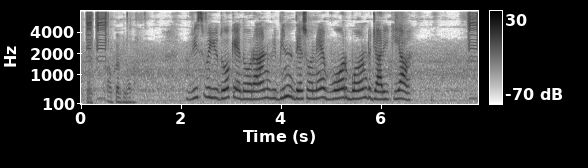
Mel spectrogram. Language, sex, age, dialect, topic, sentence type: Hindi, male, 36-40, Hindustani Malvi Khadi Boli, banking, statement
